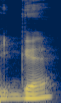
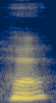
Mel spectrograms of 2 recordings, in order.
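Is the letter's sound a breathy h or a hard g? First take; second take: hard g; breathy h. First: The letter is said with a hard g sound. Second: The letter is said with a breathy h sound. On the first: This is the Russian pronunciation. "Russians say G" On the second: This is the Ukrainian pronunciation. "it's pronounced H in uh, Ukrainian"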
